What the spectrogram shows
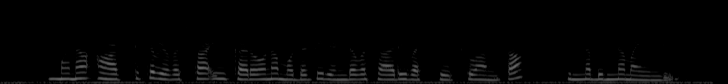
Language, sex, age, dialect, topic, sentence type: Telugu, female, 18-24, Telangana, banking, statement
